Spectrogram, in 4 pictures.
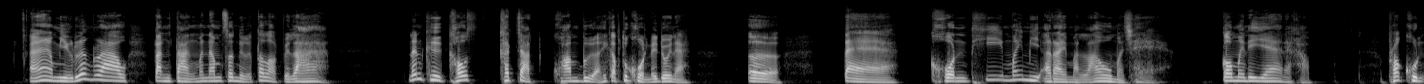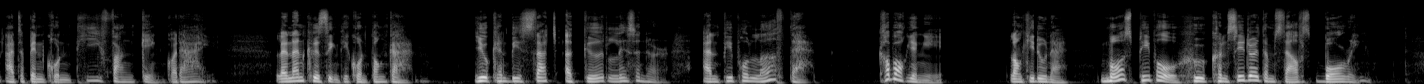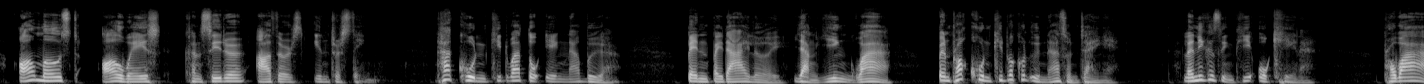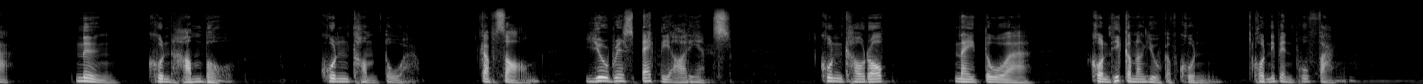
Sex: male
